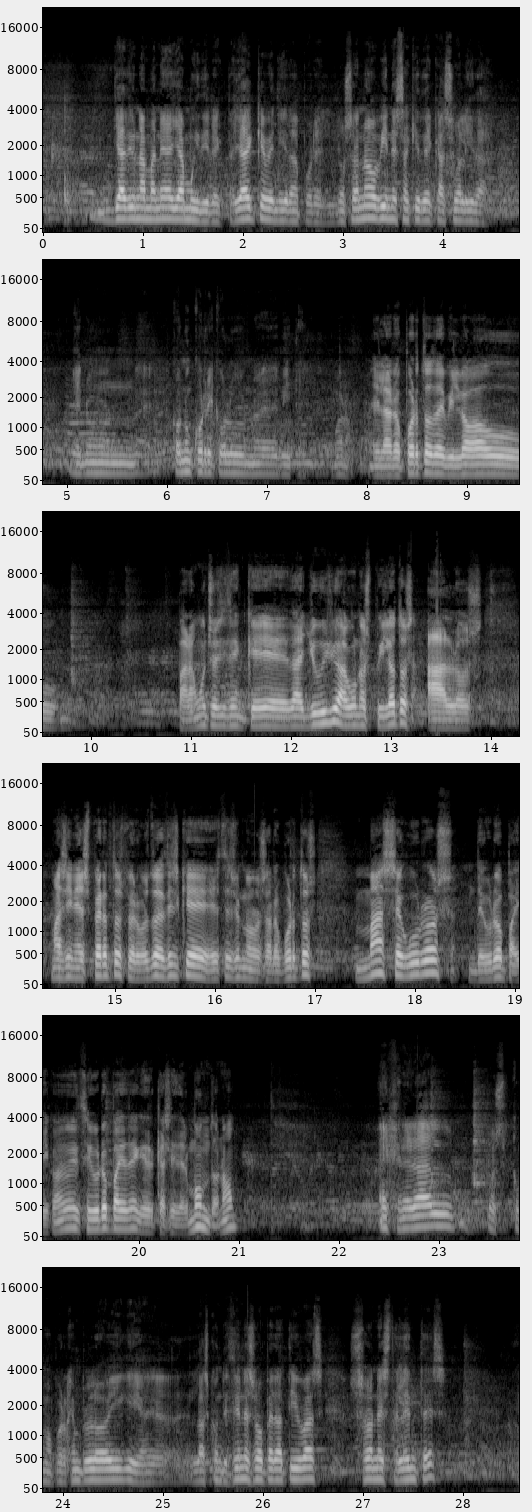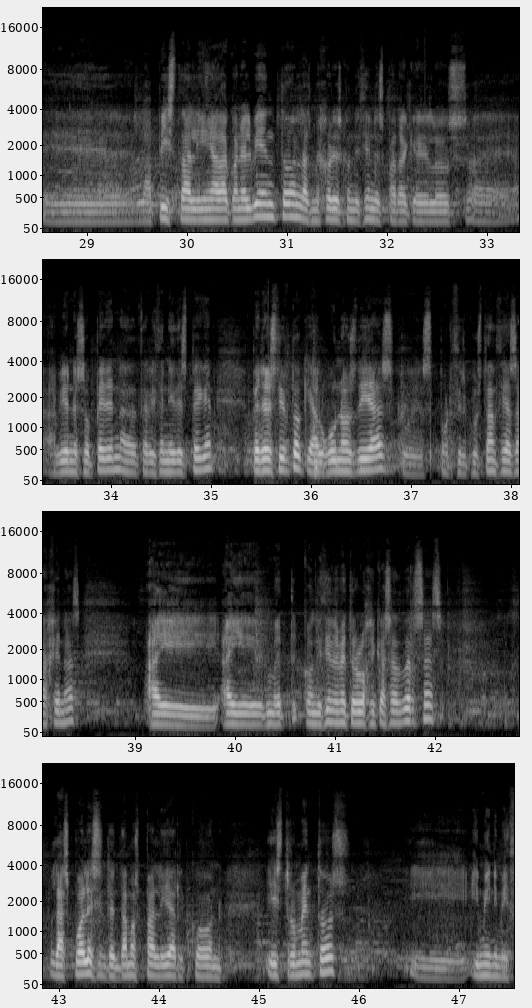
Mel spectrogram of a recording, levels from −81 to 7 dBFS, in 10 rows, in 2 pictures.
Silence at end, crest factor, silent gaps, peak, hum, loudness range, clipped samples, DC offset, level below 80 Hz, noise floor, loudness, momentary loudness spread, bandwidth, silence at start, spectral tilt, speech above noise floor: 0 s; 22 dB; none; 0 dBFS; none; 8 LU; under 0.1%; under 0.1%; -72 dBFS; -45 dBFS; -22 LUFS; 17 LU; 14.5 kHz; 0 s; -4.5 dB/octave; 22 dB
